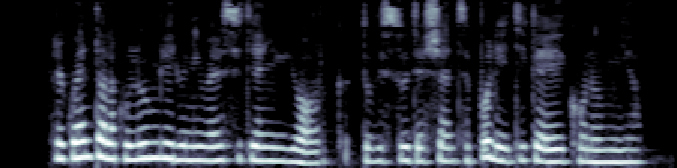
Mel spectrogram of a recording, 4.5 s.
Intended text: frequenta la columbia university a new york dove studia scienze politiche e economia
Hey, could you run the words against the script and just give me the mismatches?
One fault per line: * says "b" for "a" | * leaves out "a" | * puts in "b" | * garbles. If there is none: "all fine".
all fine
